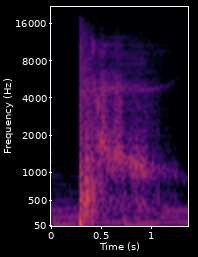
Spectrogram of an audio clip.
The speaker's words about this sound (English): right as it comes out, you hear a gunshot go off.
